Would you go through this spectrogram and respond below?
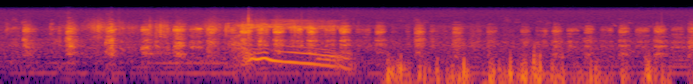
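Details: Buddy, a Labrador Retriever, at play with a soccer ball: rapid hissing pants throughout, a smooth falling whine-like tone midway, then dull thumps and rustling as the ball is handled.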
